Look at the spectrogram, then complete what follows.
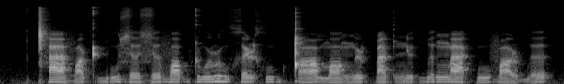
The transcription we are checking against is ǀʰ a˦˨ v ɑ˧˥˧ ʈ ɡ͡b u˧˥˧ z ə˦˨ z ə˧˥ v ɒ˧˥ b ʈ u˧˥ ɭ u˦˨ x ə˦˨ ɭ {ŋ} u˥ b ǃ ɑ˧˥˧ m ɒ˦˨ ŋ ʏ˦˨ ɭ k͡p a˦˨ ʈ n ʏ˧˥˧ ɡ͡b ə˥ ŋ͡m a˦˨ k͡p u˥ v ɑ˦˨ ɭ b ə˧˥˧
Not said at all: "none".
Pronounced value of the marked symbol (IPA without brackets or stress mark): x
